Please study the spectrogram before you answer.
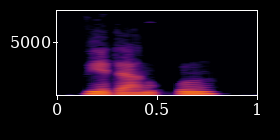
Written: wir danken

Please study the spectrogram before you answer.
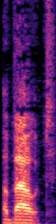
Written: about

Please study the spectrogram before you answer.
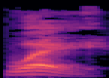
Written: way

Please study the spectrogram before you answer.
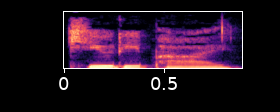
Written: cutie pie

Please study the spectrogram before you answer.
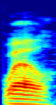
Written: well

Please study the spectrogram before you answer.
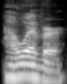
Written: however

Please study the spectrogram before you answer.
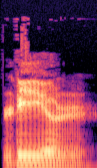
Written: ㄹ

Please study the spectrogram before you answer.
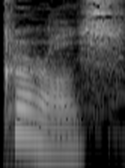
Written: curls

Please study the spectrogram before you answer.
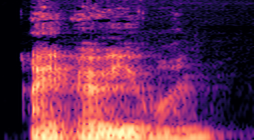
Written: i owe you one

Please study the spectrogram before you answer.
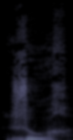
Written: jour

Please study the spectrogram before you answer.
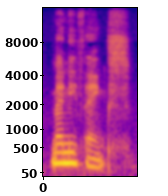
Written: many thanks

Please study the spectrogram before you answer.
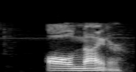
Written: all-nighter

